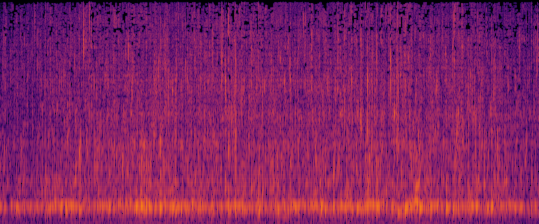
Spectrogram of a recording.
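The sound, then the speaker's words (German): Water streams steadily from a thin pipe at knee height on a house wall into a trough below, a well used as a water source, a continuous splashing pour with a bright resonant tone, no voices present. “An einer Hauswand fließt auf Kniehöhe das Wasser aus einem dünnen Rohr in eine Art Trog.”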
